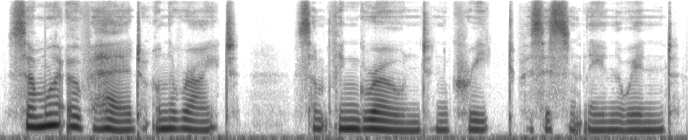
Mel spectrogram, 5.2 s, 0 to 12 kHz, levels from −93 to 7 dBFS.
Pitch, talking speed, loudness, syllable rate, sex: 185 Hz, 150 wpm, -19 LUFS, 5.5 syllables/s, female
